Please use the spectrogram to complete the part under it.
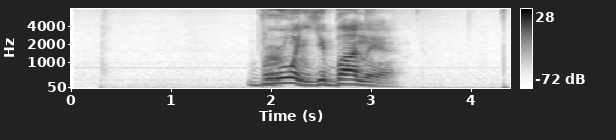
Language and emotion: Russian, angry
